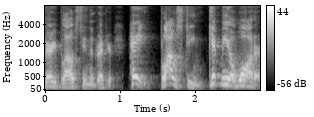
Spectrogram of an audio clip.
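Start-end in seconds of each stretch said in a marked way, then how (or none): 1.1-2.9 put-on old-school vaudeville comic performance voice. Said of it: "He would always say things like".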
